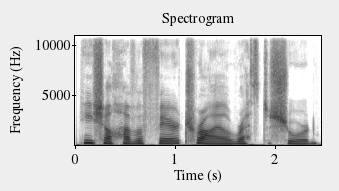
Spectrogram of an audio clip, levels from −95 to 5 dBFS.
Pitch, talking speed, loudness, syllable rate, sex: 210 Hz, 195 wpm, -19 LUFS, 4.2 syllables/s, female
